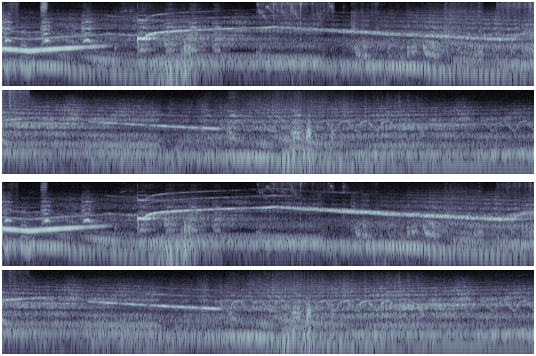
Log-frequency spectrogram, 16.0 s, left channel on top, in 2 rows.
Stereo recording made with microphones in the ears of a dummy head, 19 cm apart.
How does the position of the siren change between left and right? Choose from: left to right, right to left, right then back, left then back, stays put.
left to right.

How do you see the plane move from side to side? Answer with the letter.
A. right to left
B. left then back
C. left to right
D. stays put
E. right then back
C.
